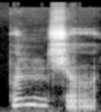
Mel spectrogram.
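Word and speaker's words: 文章: 文章、 Bunsho is still the same kanji.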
